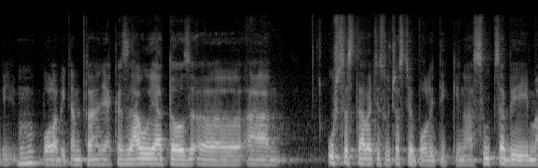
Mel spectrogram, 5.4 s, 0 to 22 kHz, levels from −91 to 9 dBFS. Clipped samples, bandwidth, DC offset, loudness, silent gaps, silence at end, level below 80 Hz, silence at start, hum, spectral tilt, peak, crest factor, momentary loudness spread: under 0.1%; 15 kHz; under 0.1%; -22 LUFS; none; 0 s; -64 dBFS; 0 s; none; -7 dB/octave; -4 dBFS; 18 dB; 11 LU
